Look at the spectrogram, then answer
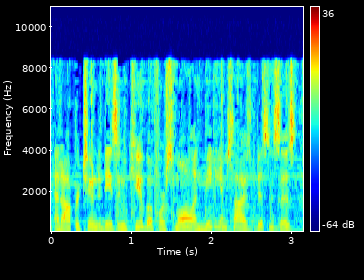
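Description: A man's voice: high-pitched, fast talker. A man reading scripted business and policy news as a radio reporter. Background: clear music bed.

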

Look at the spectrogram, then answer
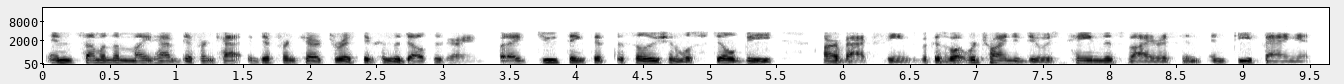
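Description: Male expert interviewee, very quick explanatory talker, thin phone-like sound. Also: mid-range voice, steady tone, no echo. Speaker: medical expert guest. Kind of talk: live interview answers. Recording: narrow radio phone-like line.

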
